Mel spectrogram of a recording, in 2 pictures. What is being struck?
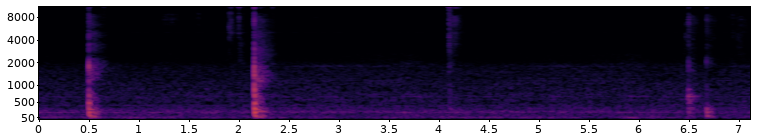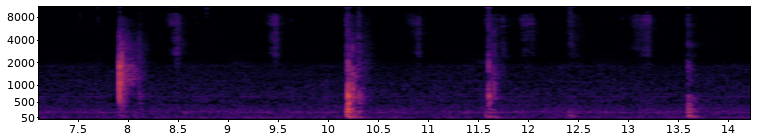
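Molded kinetic sand shape cut with a knife blade.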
